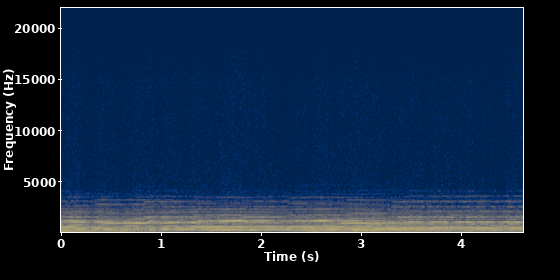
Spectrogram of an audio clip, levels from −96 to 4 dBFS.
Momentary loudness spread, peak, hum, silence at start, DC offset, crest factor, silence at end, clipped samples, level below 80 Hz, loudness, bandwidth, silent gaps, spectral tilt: 3 LU; -14 dBFS; none; 0 s; under 0.1%; 12 dB; 0 s; under 0.1%; -60 dBFS; -27 LUFS; 3.8 kHz; none; -10.5 dB/octave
